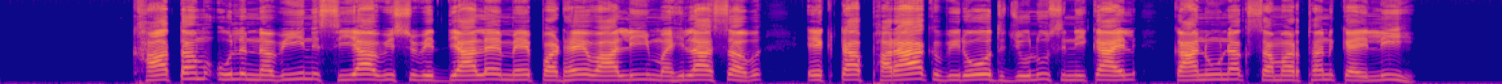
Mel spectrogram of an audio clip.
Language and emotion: Maithili, neutral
